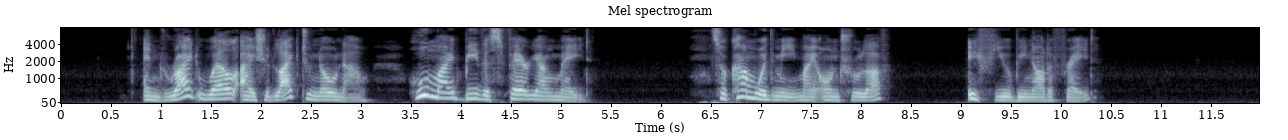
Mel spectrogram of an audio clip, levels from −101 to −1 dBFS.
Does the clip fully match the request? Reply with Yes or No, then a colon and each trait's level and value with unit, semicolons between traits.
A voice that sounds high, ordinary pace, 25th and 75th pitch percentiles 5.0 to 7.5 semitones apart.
No: medium, 145 Hz; average, 150 wpm; wide, 5.6 semitones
